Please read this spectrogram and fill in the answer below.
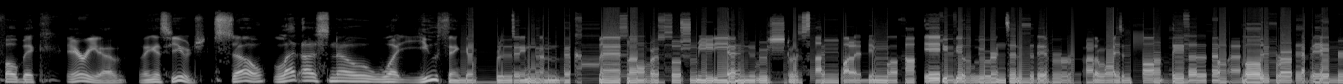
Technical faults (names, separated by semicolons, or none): robotic sound from repeated short buffers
